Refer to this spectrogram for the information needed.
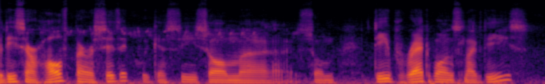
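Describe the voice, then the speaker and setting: A man's fairly low voice with lively intonation at a fairly slow pace. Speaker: nature vlogger. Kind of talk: outdoor walk-and-talk tutorial. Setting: outdoors. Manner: casual, some hesitations.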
